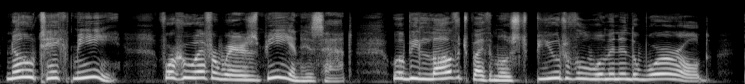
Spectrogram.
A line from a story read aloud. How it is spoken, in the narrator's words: pleaded the second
